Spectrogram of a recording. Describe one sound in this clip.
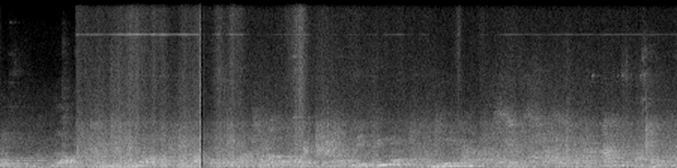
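Voices of several people talk outdoors.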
